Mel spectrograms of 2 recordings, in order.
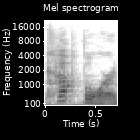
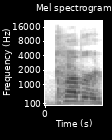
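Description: First: The p is heard, as the word is spelled. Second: The p is silent, like "cubberd". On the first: "to cupboard" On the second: "we haven't changed cupboard"

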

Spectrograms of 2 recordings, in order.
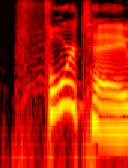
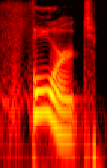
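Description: First: Two syllables, with the stress on the first. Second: One syllable, with no vowel after the t. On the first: It names a loud passage in music. "when we're talking about music, and I'm going to put the stress on the first syllable" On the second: It names a person's strength. "it's properly said fort because the word is French"

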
